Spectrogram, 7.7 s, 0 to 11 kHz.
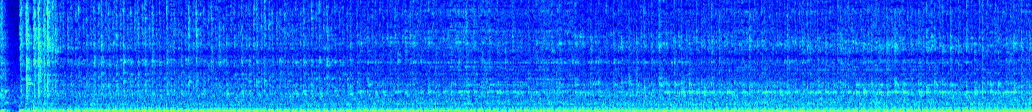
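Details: Garage-find Cub Cadet 1190 lawn tractor in the morning; starter sometimes reluctant, owner suspects it may need replacing: catches straight away and settles into a smooth, even low idle without stumbles or knocks; healthy.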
